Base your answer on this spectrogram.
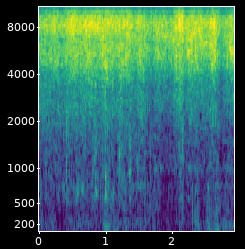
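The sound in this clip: Steady sizzling and hissing from a frying pan of browned, crispy potatoes as onions and bacon are added, a continuous bright crackle at an even level.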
